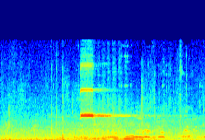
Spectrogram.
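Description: A referee blows a short, sharp whistle.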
